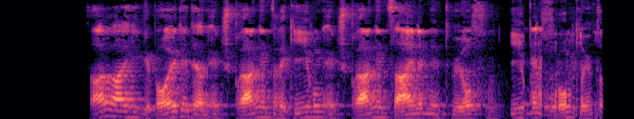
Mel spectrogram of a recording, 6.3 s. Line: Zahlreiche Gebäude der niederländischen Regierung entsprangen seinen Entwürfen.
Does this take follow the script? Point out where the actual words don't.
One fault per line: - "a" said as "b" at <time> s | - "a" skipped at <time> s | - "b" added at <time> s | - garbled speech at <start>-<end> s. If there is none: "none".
- "niederländischen" said as "entsprangen" at 2.1 s
- garbled speech at 5.1-6.0 s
